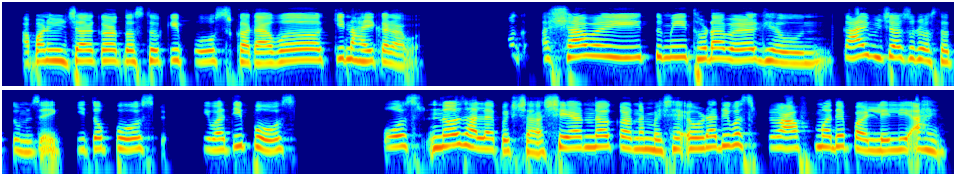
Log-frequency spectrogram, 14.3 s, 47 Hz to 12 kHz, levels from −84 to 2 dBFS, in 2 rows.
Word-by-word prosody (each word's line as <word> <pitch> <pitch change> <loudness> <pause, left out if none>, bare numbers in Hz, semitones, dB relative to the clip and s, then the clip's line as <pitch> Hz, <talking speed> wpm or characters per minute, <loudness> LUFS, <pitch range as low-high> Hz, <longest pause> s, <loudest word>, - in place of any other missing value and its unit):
आपण 245 +3 0
विचार 250 0 +2
करत 255 -1 +1
असतो, 245 +1 0
की 260 - 0
पोस्ट 240 +1 -3
करावं 240 +4 +2
की 295 - +1
नाही 250 -3 +2
करावं? 220 -7 -2 0.7
मग 320 - -20
अशावेळी 320 +1 +2
तुम्ही 320 -1 +1
थोडा 290 0 +2
वेळ 265 -1 +2
घेऊन, 225 -4 -1 0.2
काय 315 +3 +3
विचार 320 -1 0
सुरू 290 -2 -1
असतात 240 -2 -3
तुमचे? 210 -2 -4
की 235 - -14
तो 255 - +1
पोस्ट 250 - -1 0.3
किंवा 235 -1 -2
ती 300 - +1
पोस्ट, 235 -3 0 0.6
पोस्ट 290 +1 -1
न 295 +4 +5
झाल्यापेक्षा, 240 - +1
शेअर 270 +2 +2
न 285 +1 +3
करण्यापेक्षा, 245 -2 0
एवढा 255 +2 +2
दिवस 310 +3 -1
ड्राफ्टमध्ये 275 +2 +1
पडलेली 230 -1 +1
आहे. 240 -2 +1
255 Hz, 160 wpm, -23 LUFS, 235-285 Hz, 0.7 s, न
